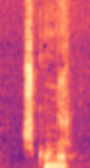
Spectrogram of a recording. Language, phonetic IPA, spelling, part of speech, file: Polish, [ˈʃkũnɛr], szkuner, noun, LL-Q809 (pol)-szkuner.wav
